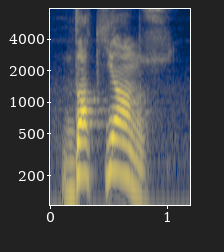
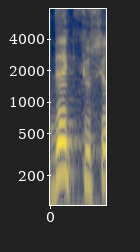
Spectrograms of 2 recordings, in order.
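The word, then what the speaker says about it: Decius: Ashab-ı Kehf zamanındaki Roma imparatoru Dakyanus. Aslında Dakyus da ama biz Türkçe'de Dakyanus, keza Arapça'da da o şekilde ifade edilir. Yoksa aslında Dekyus ya da Dakyus diye okunuyor. Dakyanus, duymuşsunuzdur değil mi bunu?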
